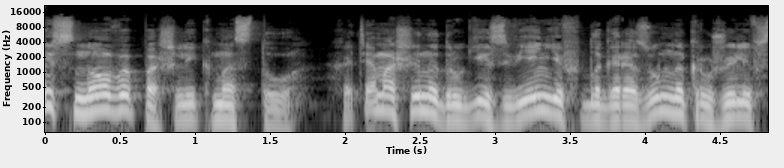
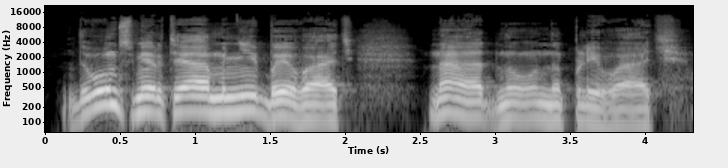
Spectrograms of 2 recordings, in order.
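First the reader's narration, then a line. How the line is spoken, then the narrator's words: Dejected singing. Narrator (Russian): уныло пропел Маквот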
